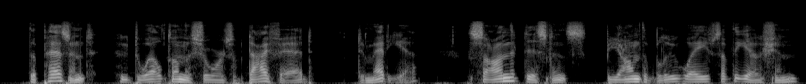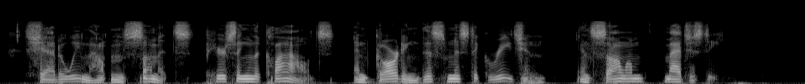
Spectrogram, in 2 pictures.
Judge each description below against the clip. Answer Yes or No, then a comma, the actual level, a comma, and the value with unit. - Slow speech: Yes, slow, 130 wpm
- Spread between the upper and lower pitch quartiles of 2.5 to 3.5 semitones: No, average, 4.5 semitones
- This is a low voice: Yes, low, 120 Hz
